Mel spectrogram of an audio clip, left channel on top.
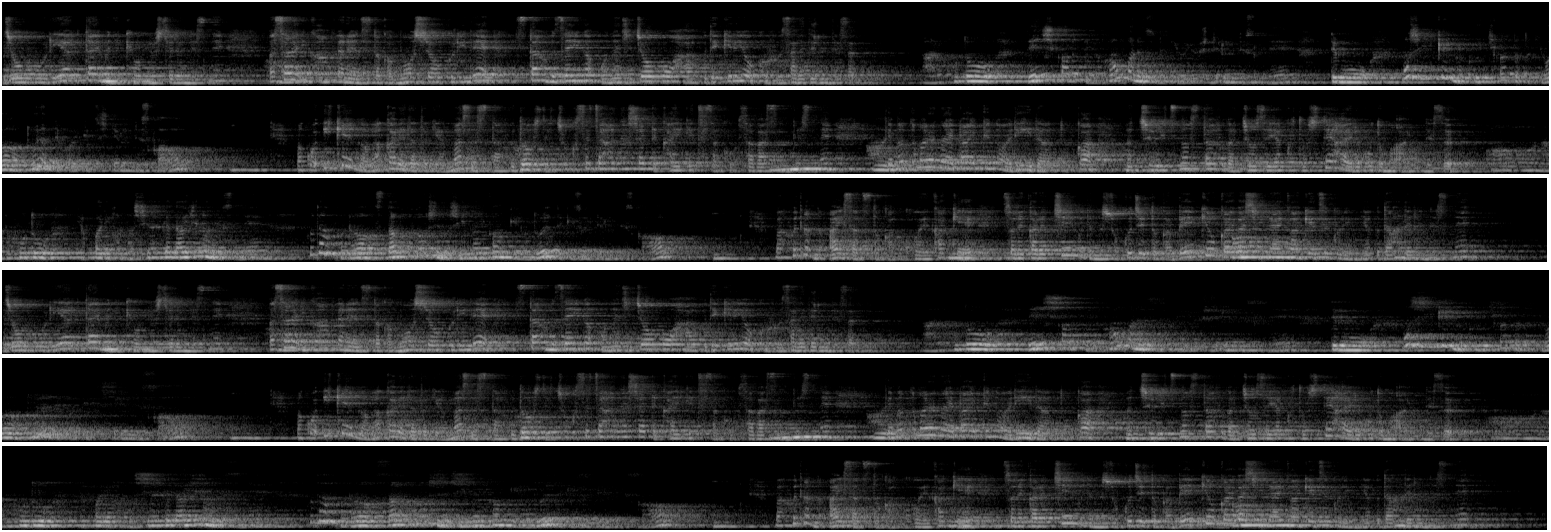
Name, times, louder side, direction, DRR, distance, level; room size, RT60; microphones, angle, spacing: voice 1, 0.0-8.5 17.7-24.0 24.3-26.6 26.8-30.0 38.0-45.6, left 1 dB, 10° left, 1 dB, 1.0 m, -32 dB
voice 2, 2.6-3.3 4.6-4.7 5.4-5.6 9.2-15.1 15.4-17.3 20.6-20.8 23.1-23.7 24.1-24.4 26.7-27.0 30.4-31.6 31.9-33.5 34.0-37.6 40.4-40.6 43.2-43.8 44.8-45.0, equal, 80° left, -2 dB, 1.3 m, -29 dB
16.0 x 6.6 x 4.6 m, 2.5 s
head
